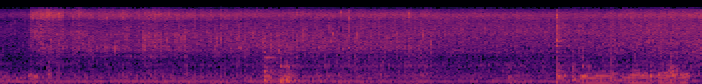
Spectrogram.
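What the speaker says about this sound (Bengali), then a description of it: "নাড়াচাড়া করে দিলাম এগুলো একটু ফ্রাই করে করে ফেলবো" Puti fish (swamp barb) frying with tomatoes in a pan, a loud continuous sizzle with stirring scrapes and a sharp utensil knock near the end, close up with no speech.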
